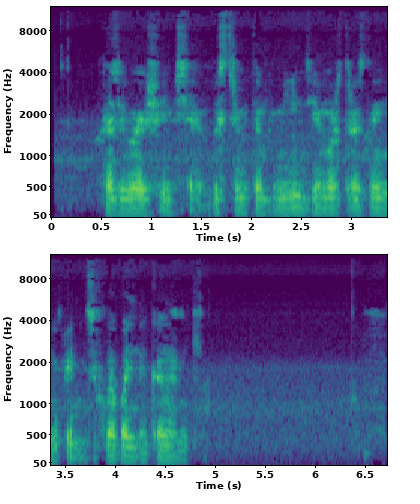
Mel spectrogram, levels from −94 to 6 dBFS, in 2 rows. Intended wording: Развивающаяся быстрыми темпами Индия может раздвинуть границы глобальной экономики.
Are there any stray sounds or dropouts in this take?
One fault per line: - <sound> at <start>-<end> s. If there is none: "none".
none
